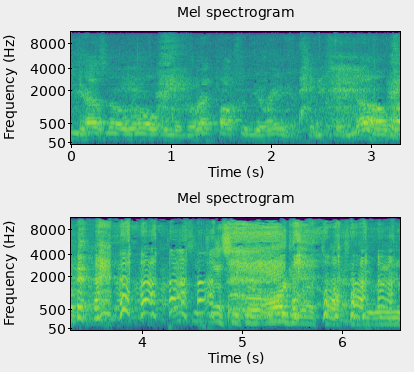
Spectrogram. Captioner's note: laughter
